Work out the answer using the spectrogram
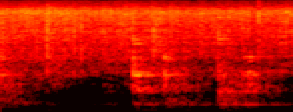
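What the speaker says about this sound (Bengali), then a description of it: "লঙ্কাটা দিয়ে দিই, হ্যাঁ তাহলে একটু ভাজা ভাজা হবে," Chillies frying in a pan while cooking fish fried rice, a short burst of soft sizzling broken by a couple of quick stirring scrapes, close and without speech.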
